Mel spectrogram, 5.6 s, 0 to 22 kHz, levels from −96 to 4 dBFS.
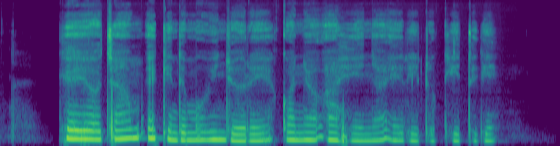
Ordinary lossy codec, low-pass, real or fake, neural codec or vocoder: none; none; real; none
